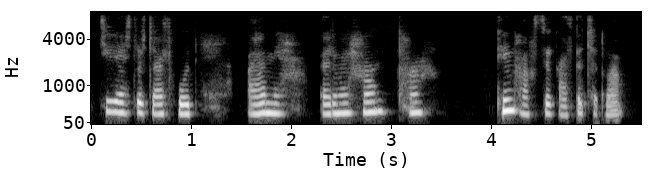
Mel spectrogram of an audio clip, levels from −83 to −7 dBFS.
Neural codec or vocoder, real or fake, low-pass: codec, 44.1 kHz, 2.6 kbps, DAC; fake; 7.2 kHz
